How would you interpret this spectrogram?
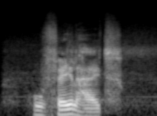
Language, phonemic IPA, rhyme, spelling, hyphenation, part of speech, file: Dutch, /ˌɦuˈveːl.ɦɛi̯t/, -eːlɦɛi̯t, hoeveelheid, hoe‧veel‧heid, noun, Nl-hoeveelheid.ogg
- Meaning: quantity, amount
